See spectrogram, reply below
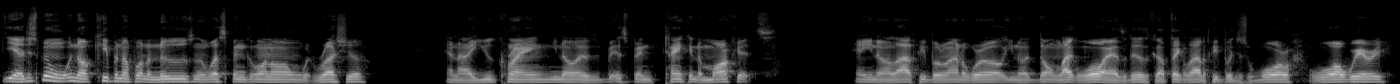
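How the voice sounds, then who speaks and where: A man's voice: on the low side, steady tone, a little fast. A man co-hosting a podcast in casual chat, asking questions in informal, hesitant phrasing. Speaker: podcast co-host.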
